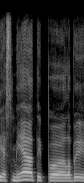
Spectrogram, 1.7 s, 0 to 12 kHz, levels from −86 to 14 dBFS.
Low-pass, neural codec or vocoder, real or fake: 10.8 kHz; none; real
